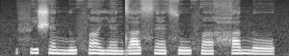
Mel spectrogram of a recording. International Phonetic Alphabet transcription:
f i˦ ʃ ɛ̃˦˨ n u˨˦ f ã˦˨ j ɛ̃˧ d a˦ s ɛ̃˦˨ s u˧ f ã˧ h a˦ n o˧

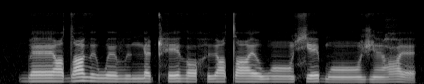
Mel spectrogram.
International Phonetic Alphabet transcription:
b ɛː dˤ ɨ ð ɨ w ɘ β ɨ ŋ ɛ ʈʰ e ð ɔ h ɨː tˤ ɛː w ɔ̃ː ɕ e b ɔ̃ː ʒ ɛ̃ ʕ ɛ

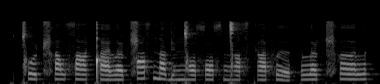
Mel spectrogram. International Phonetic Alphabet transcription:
ǀ o ʈ͡ʂʰ ʌ l sˤ a ǃ a l ʌ ʈ͡ʂ ʌ sˤ n a ɖ ə ŋ͡ǀ o sˤ o sˤ ŋ͡ǀ a sˤ k a f ə | l ʌ ʈ͡ʂʰ ʌ l

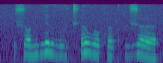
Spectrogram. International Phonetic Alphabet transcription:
ʃ ɔ nʲ ɛ̤ e̯ ð ə̤ v ə̤ t͡ʃʼ ə v o f œ pʰ i̤ ʒ œ

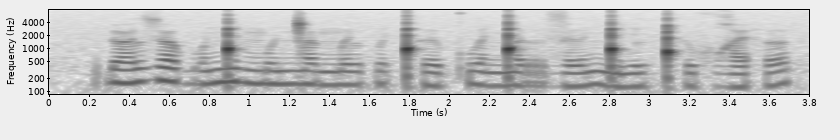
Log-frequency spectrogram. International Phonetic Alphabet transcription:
ɗ œ l z œ ɡʷ ɘ ŋ͡ǃ i ŋʷ i ŋ͡ǀ œ ŋ͡m ɘ l p ɘ ǃʰ ɘ kʷʼ ɛ ŋ͡ǃ ə r z ɘ ŋ͡ǃ i l ǃʰ ʏ xʷ ʁ ɛ h ə

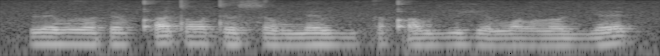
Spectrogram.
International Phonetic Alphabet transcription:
ɭ ɛ v ɣ ʌ θ ɛ ɭ qʼ ə t ɔ t ə s ʌ v ŋ ɛ v ʎ ʊ k ɪ qʼ ʌ v ʎ ɪ ʒ ɛ v β ɔ lˠ ɣ ʌ y̯ ʎ ɛ

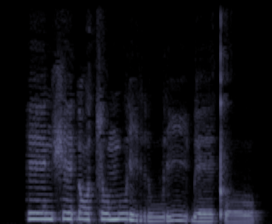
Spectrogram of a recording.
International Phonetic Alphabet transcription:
eː˦ n ʃ e˦ ɗ ɔ˦ t͡s o˦ m u˦ ɾ i˨ r uː˨ ɾ iː˦˨ ɓ eː˨ kʼ oː˨

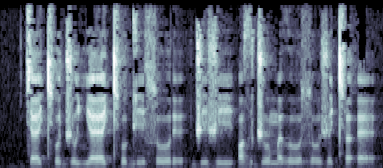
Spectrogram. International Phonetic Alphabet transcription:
c ɛː cʰ ʊ d͡ʒ ʊː ʎ ɛː cʰ ʊ ɡ iː ɬ ʊː ɾ ɪ | d͡ʒ iː ʒ iː ʔ ɒ z ɪ d͡ʒ ʊː m ɜ ð ʊː ɮ ʊː ʒ ɜ cʰ ɜ ʔ ɛː

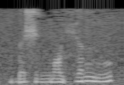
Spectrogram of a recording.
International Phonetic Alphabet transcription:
ɗ ə ʃ e ŋ͡m ɔ ç œ ŋ͡m u

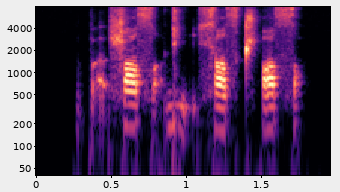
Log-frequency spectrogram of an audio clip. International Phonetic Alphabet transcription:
p a̰˩˧ ʂ ɜ˩˧ sˤ ḭ˩˧ ɡʱ ḭ˩˧ x e˩ sˤ t͡ʃʼ ə˧˩ sˤ

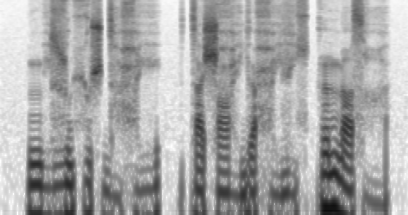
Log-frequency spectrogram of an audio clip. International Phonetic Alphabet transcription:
m e̤˧ ɮ u˧ ç u˨ ʃ d a̤˨ ħ e̤˦ | t a˨ ʃ ʕ ɛ̤˨ j ə˨ ħ e̤˨ vʲ a̤˧ ç k ə̃˦ m e˨ sˤ a̤˨

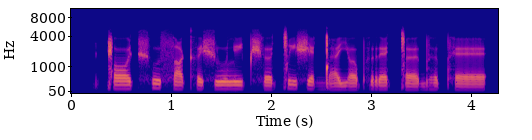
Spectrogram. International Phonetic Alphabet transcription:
ǁ ɔ t͡ʃʰ u s ɑ kʰ ə ʃ u l i t͡ʃʰ ə ǀ i ʃ ɛ ɡ͡ǃ æ j ʌ pʰ r ɛ ǀ ɜ dʱ ə tʰ ɛ

